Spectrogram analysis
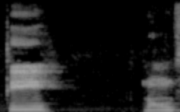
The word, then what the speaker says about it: تین: بعد ذلك دو دو دو، تین تین تین، وهذا نطقه تی یا زیر تی نون ساکن تین.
